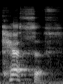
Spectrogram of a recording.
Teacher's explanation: notice it's got first syllable stress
